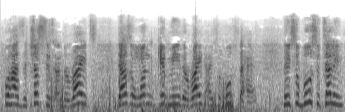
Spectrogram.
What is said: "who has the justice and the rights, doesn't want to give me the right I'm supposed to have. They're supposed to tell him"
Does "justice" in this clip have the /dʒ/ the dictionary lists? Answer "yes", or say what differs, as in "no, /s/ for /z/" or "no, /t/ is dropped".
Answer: no, /tʃ/ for /dʒ/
